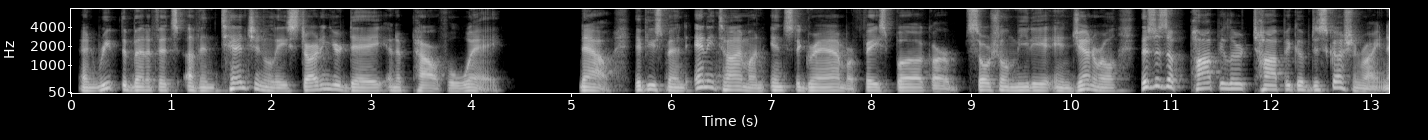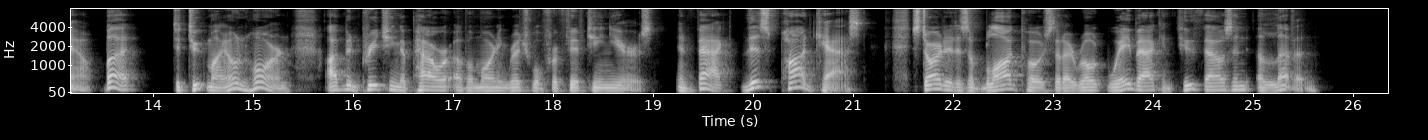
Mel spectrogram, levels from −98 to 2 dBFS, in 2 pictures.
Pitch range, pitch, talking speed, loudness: 105-135 Hz, 110 Hz, 160 wpm, -24 LUFS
